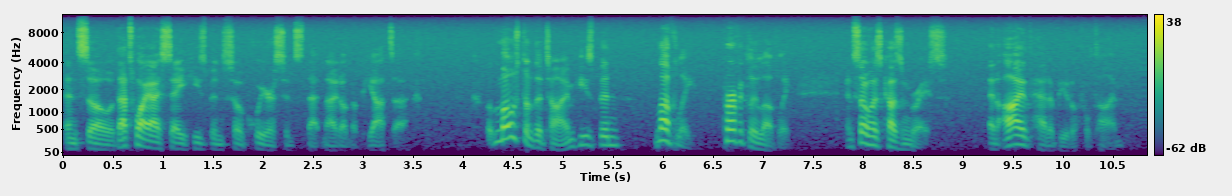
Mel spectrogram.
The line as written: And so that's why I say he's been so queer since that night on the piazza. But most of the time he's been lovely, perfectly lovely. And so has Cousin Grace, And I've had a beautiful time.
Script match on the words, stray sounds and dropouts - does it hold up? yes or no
yes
